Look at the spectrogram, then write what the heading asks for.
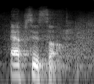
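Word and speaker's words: abscissa: क्या बोलते हैं इसको एसस सॉरी स्पेलिंग मिस्टेक हो गया इसमें इसको बोलेंगे एसिस तो ए बी एस सी I double S ए एसस यानी कि एक्स कोऑर्डिनेट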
